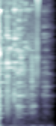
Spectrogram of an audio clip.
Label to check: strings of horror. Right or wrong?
Wrong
